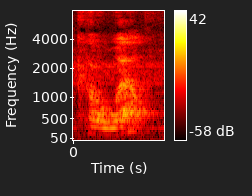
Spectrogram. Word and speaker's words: Quehl: I've been mispronouncing your name, Quail." So he went on to pronounce it phonetically as Cowell.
